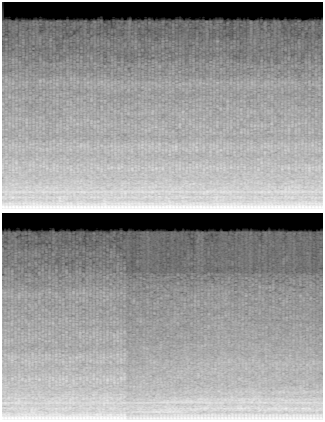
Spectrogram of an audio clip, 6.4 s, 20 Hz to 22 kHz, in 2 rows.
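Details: Generac GP6500E generator after repair of seized engine, warmed up, under load up to 6,000 W near max: steady constant-speed drone, note dipping slightly as load comes on then holding firm; held 121 V, just below 59 Hz, healthy.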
